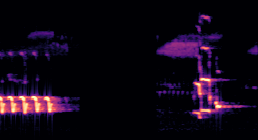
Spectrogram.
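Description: Northern Mockingbird: a quick burst of five bright, identical chirped notes, then after a pause a varied, squeaky phrase with sharp high accents.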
